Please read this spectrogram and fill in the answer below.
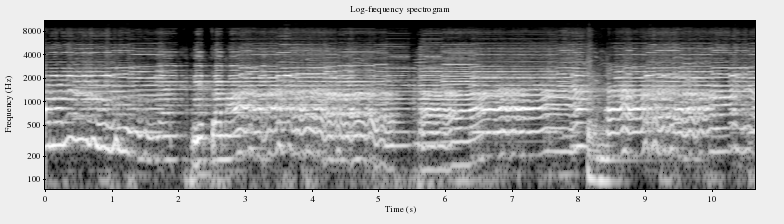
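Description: Harmonium playing a melody with tabla, the instrumental accompaniment of a Telugu padya natakam.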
